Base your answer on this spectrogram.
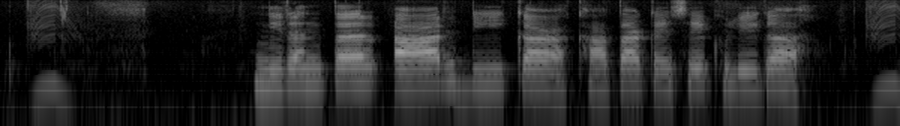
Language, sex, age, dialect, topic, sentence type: Hindi, female, 18-24, Garhwali, banking, question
